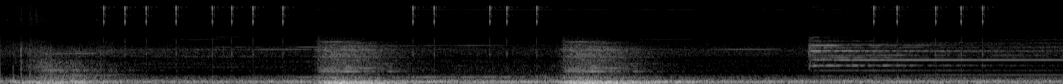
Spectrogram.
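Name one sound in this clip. Short menu clicks tick in quick bursts.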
